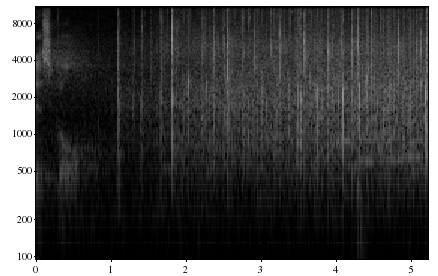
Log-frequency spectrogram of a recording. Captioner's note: graduates applauding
